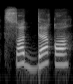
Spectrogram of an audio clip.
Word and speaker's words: صدق: Saddaqa. صدق. Excellent. Well done. And how would you pronounce this?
